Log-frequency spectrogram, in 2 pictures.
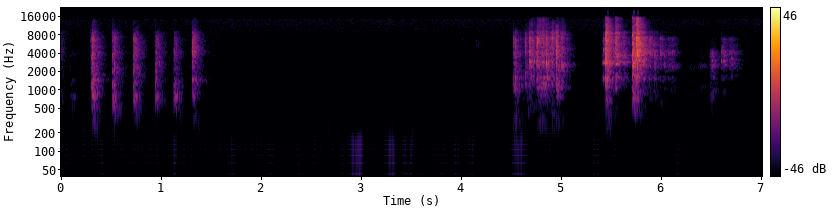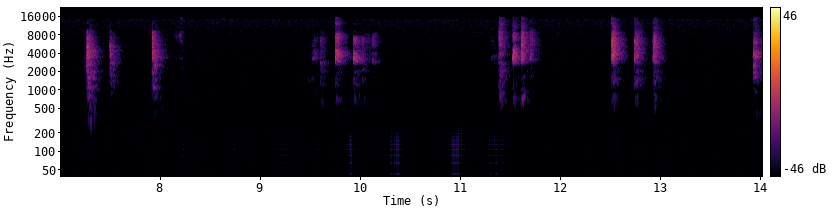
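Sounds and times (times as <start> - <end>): plastic toy clicks and taps: 12.5 - 13.1.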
